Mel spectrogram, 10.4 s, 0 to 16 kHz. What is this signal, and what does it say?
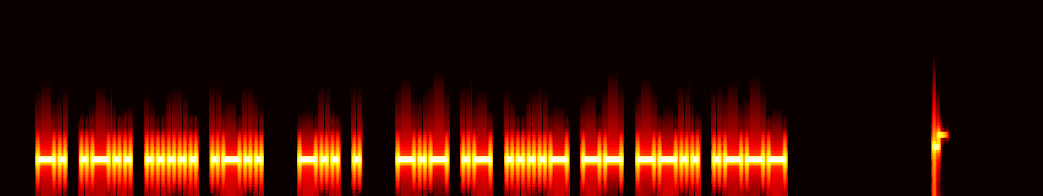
Morse code, heard as a keyed tone, about 22 wpm, 700 Hz. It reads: NL5L DE KA4MZJ
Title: USA Callsign DE Callsign 22wpm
